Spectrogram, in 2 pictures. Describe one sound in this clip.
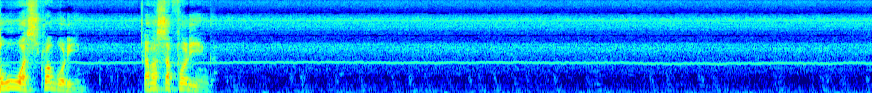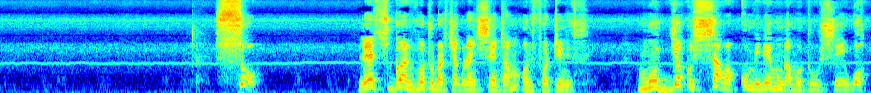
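A man speaks with animation close to a microphone, with long pauses.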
